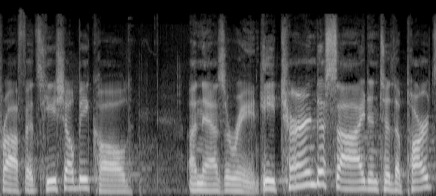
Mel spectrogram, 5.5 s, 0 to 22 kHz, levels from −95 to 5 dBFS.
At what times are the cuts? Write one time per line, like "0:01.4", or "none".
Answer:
0:03.2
